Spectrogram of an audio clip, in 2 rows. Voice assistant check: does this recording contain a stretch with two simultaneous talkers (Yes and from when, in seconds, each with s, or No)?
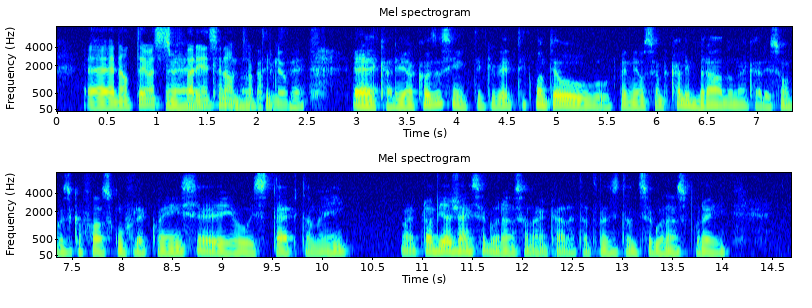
Yes, from 1.1 s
